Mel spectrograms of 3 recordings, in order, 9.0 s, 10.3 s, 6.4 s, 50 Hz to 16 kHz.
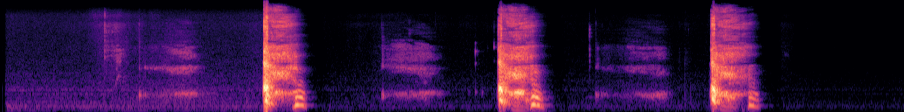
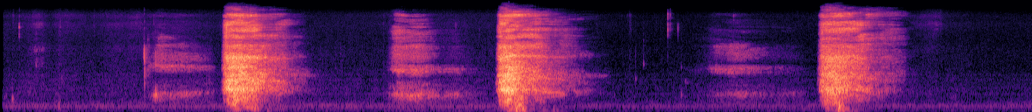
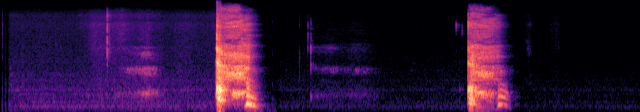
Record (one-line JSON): {"three_cough_length": "9.0 s", "three_cough_amplitude": 32768, "three_cough_signal_mean_std_ratio": 0.21, "exhalation_length": "10.3 s", "exhalation_amplitude": 27451, "exhalation_signal_mean_std_ratio": 0.32, "cough_length": "6.4 s", "cough_amplitude": 32768, "cough_signal_mean_std_ratio": 0.2, "survey_phase": "beta (2021-08-13 to 2022-03-07)", "age": "65+", "gender": "Female", "wearing_mask": "No", "symptom_none": true, "smoker_status": "Never smoked", "respiratory_condition_asthma": false, "respiratory_condition_other": true, "recruitment_source": "REACT", "submission_delay": "0 days", "covid_test_result": "Negative", "covid_test_method": "RT-qPCR", "influenza_a_test_result": "Negative", "influenza_b_test_result": "Negative"}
